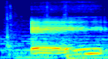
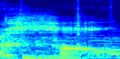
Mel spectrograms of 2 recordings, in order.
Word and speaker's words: eh: clarify about it is you don't really say eh it's actually more of a hey so it's like it's cold out hey that's kind of how you say it double double this one's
